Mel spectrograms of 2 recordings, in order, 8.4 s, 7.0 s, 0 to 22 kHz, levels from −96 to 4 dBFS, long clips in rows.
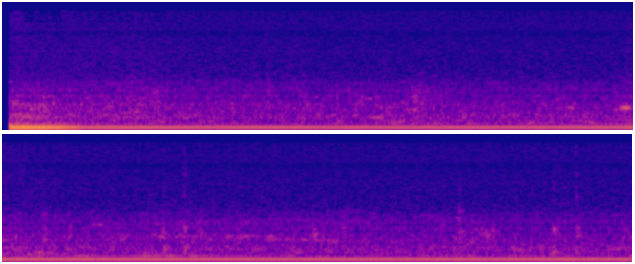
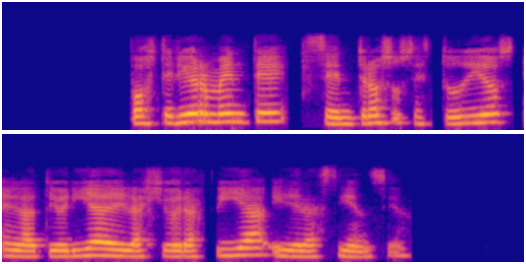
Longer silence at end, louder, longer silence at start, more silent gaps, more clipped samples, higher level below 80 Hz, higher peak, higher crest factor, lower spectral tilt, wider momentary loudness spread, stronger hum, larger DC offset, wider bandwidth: second, 0 s vs 0.75 s; second, -42 LUFS vs -18 LUFS; second, 0.05 s vs 0.85 s; second, none vs 1.92-1.99 s, 2.87-2.93 s; neither; first, -58 dBFS vs -64 dBFS; second, -20 dBFS vs -2 dBFS; about the same, 20 dB vs 16 dB; first, -8 dB/octave vs -5.5 dB/octave; second, 7 LU vs 12 LU; neither; neither; first, 11 kHz vs 7.6 kHz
